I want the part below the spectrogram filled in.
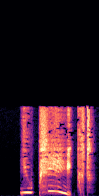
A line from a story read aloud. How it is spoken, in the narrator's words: Charles Wallace cried indignantly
